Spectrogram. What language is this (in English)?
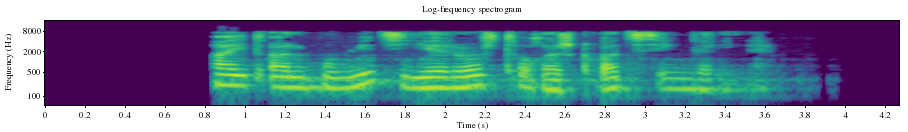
Armenian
